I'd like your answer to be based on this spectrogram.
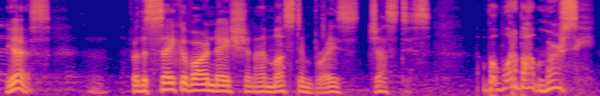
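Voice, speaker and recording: A man's voice: mid-range voice, lively intonation, unhurried, a bit bright, husky, exaggerated voice. An actor playing a troubled, earnest betrothed man torn by conscience, hesitant and anguished, in a biblical audio drama. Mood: searching.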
